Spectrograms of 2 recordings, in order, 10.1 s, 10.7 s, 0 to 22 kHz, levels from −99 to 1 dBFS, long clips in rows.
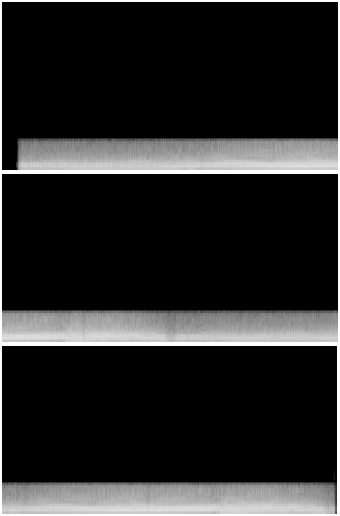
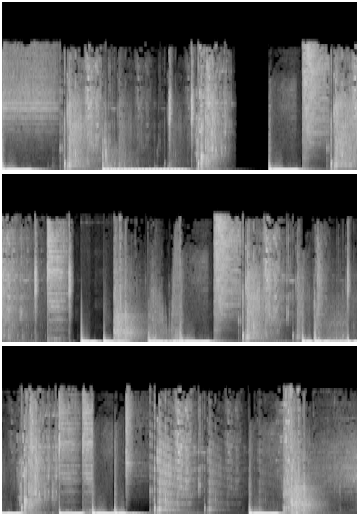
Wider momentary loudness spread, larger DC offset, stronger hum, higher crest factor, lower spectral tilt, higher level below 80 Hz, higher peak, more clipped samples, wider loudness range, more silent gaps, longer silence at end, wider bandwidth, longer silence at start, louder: second, 6 LU vs 9 LU; first, 1% vs under 0.1%; neither; about the same, 12 dB vs 10 dB; first, -9 dB/octave vs -4 dB/octave; second, -52 dBFS vs -14 dBFS; about the same, -4 dBFS vs -2 dBFS; neither; about the same, 3 LU vs 2 LU; second, none vs 2.58-2.66 s; about the same, 0 s vs 0 s; second, 4.2 kHz vs 17 kHz; about the same, 0.1 s vs 0 s; about the same, -16 LUFS vs -17 LUFS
